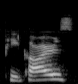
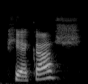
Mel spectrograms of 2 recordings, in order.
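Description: First: The surname is said in an English pronunciation. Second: The surname is said in its original pronunciation.

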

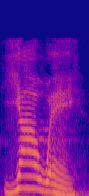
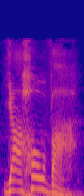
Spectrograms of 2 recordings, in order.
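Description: First: The middle consonant is a W sound. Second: The middle consonant is a V sound. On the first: "here's how that sounds" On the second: "the W sound would go to a V in their language"

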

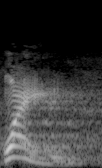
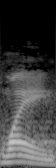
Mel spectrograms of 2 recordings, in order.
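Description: First: The name is said in a stern, scolding tone. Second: The name is said in a plain, neutral tone. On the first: Something is wrong in his heart and life. The speaker calls it wrong. "when she refers to me in that way, it's a pretty good indication that there's something going on in my heart" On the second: Everything is fine. The speaker calls it right. "You know me as Wayne"

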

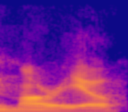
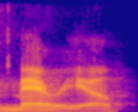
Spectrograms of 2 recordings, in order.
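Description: First: The name is said with an Italian-style pronunciation. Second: The name is said with a common English pronunciation. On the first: "that's like the Italian in us" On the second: "most people say Mario"

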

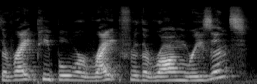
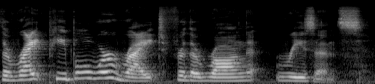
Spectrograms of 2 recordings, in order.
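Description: First: It ends with a rise, like a question. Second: It ends with a fall, like a statement.

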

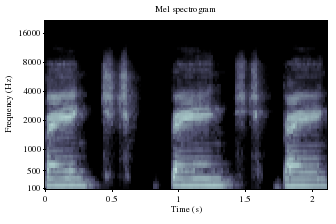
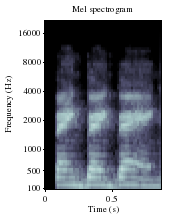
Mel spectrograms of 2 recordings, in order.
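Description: First: The three bangs have longer gaps between them. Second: The three bangs follow each other quickly. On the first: The gun must be pumped between shots. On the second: The gun fires automatically without reloading.

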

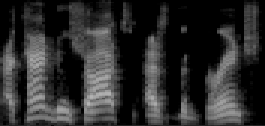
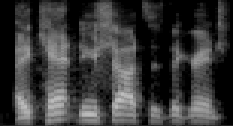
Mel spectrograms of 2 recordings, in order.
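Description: First: It is said in a put-on character voice. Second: It is said in the speaker's ordinary voice. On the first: "it was more like" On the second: "Although it didn't sound like that"

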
